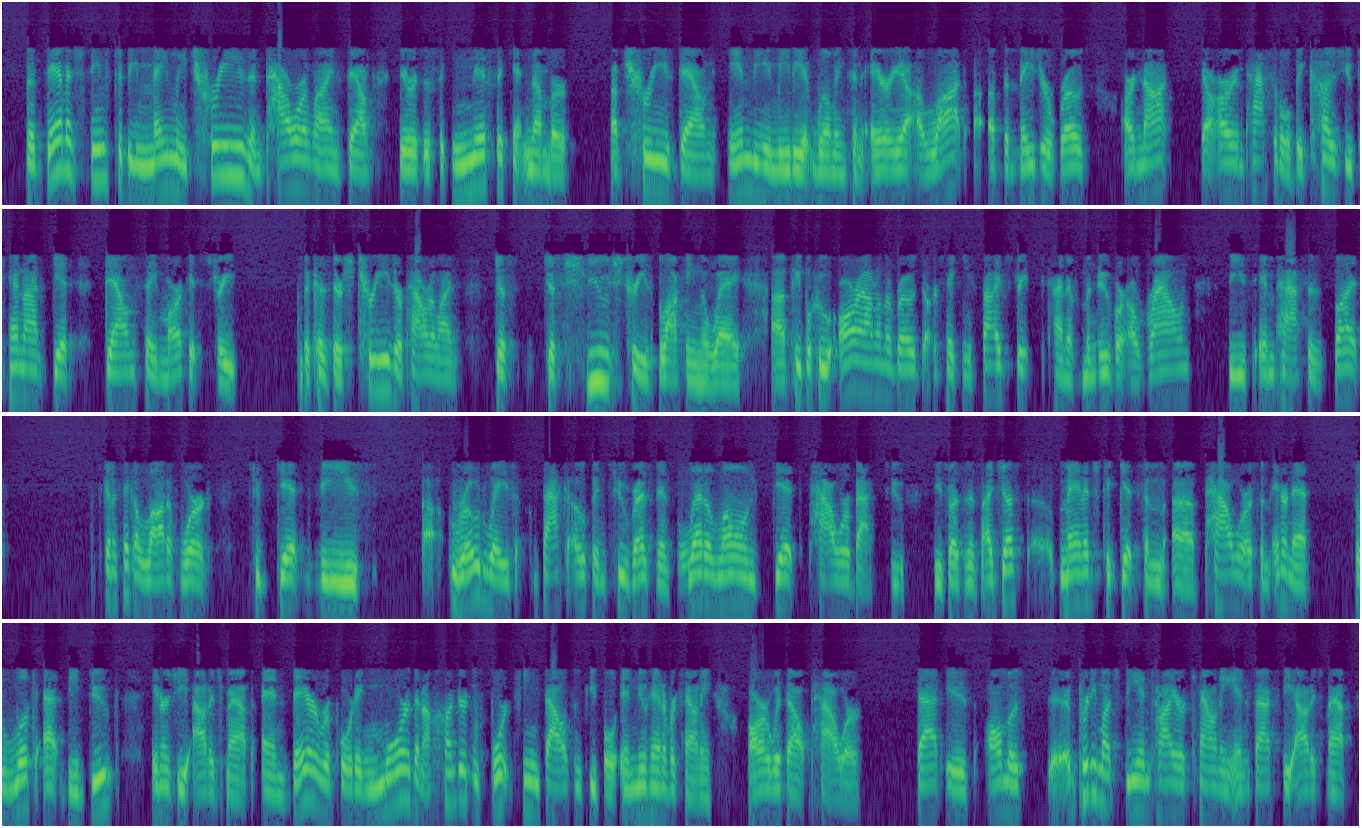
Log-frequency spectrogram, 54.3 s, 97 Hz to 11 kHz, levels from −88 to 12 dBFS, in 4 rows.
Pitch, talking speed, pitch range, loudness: 125 Hz, 160 wpm, 115-140 Hz, -18 LUFS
